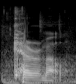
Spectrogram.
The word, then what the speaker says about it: caramel: Caramel. It's pronounced caramel, not caramel.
